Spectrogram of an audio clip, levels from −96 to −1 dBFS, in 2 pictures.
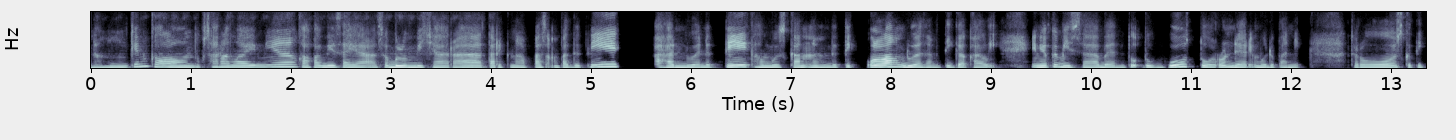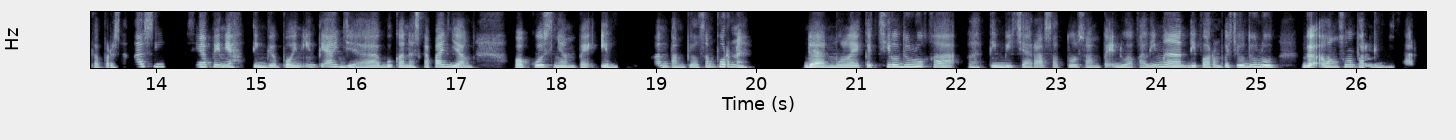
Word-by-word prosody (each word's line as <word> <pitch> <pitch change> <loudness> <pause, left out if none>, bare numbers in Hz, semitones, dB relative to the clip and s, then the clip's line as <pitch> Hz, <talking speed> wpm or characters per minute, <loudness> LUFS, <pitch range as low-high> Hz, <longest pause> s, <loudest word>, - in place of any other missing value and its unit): nah 195 - -3
mungkin 230 +7 -2
kalau 250 -4 +1
untuk 240 +1 -4
saran 250 0 -1
lainnya 270 +5 -1
Kakak 225 -2 -1
bisa 225 0 +1
ya 190 - 0 0.2
sebelum 210 -2 +6
bicara 210 +2 -1
tarik 205 -1 -3
napas 190 +2 -2
4 195 -1 -3
detik, 295 +9 +3 0.3
tahan 205 -1 +2
2 185 0 +2
detik, 250 +8 +3
hembuskan 205 0 +1
6 195 -1 +1
detik, 185 0 -5
ulang 265 0 +6
2 200 - +6
sampai 185 0 -3
3 195 0 -1
kali. 190 -2 -3 0.4
Ini 210 0 +4
tuh 280 - -1
bisa 205 -1 -2 0.2
bantu 190 -1 -2
tubuh 210 +6 +2 0.2
turun 215 +1 0
dari 195 -2 +1
mode 195 0 0
panik, 185 0 -4 0.5
terus 205 +3 0
ketika 210 0 -6
presentasi 310 +9 -4 0.2
siapin 285 -2 -1
yah, 245 - -3
3 210 -2 +2
poin 210 +3 +2
inti 265 +2 -6
aja, 205 -4 +1
bukan 200 0 +1
naskah 210 +2 -4
panjang, 245 -8 +2 0.5
fokus 230 +5 +2
nyampein, 205 -1 0
bukan 190 +7 -11
tampil 195 -2 -2
sempurna, 265 +4 0 0.7
dan 190 -2 +6
mulai 215 +2 +2
kecil 250 +3 0
dulu, 310 +4 +3
Kak, 255 -9 -2
latih 195 +1 -2
bicara 195 -2 -1
1 175 +1 -5
sampai 185 -1 -3
2 190 -1 -1
kalimat 250 +7 +1
di 215 - +1
forum 205 0 0
kecil 220 +3 +1
dulu, 255 -3 +3 0.2
gak 220 0 +6
langsung 245 +3 -2
forum 225 -5 -3 0.2
besar, 195 - -9
215 Hz, 160 wpm, -23 LUFS, 195-250 Hz, 0.7 s, sebelum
